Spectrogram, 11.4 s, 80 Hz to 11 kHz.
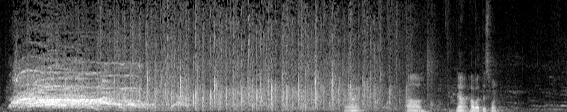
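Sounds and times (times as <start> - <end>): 
large crowd yelling and cheering: 0.0 - 8.2
applause: 0.4 - 8.8
speech: 9.1 - 10.2.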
